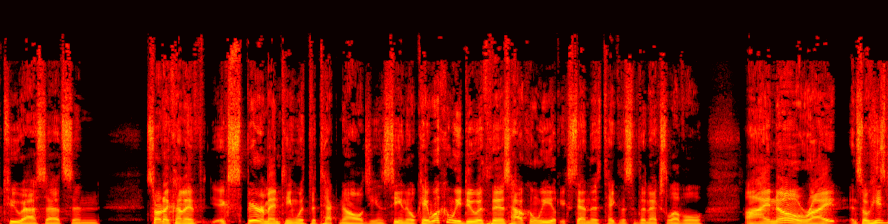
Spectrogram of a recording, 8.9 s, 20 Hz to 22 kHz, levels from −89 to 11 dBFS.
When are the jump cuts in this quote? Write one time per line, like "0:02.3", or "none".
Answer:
0:05.5
0:07.4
